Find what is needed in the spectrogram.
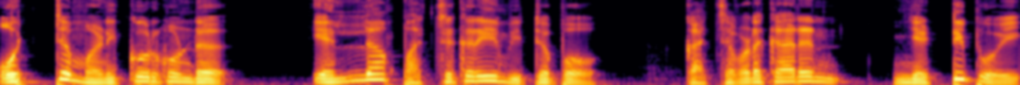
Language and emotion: Malayalam, surprised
